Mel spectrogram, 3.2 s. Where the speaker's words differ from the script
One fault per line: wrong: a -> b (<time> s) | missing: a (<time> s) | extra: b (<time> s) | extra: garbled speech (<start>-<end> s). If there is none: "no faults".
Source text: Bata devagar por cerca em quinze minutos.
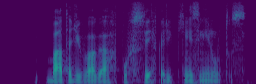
wrong: em -> de (2.0 s)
